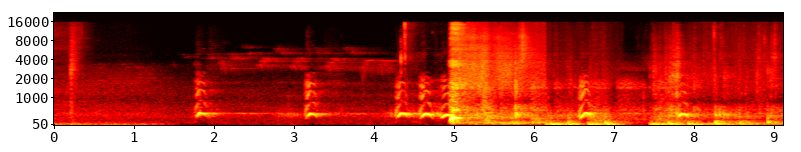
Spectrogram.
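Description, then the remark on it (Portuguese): A dog barks in short, yipping bursts, a few spaced apart and then a quicker cluster, before a rough, rumbling noise swells up with more barks scattered through it. “Mais um cachorro.”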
